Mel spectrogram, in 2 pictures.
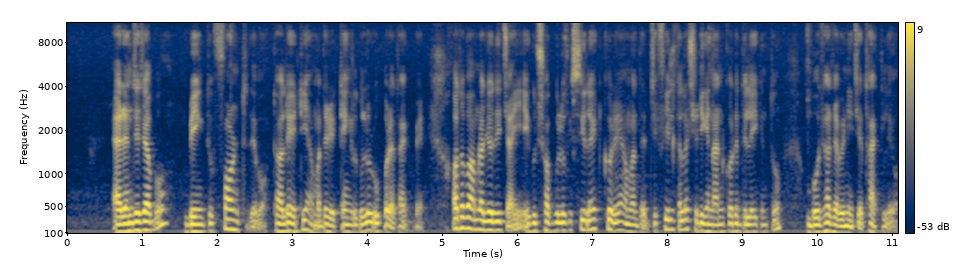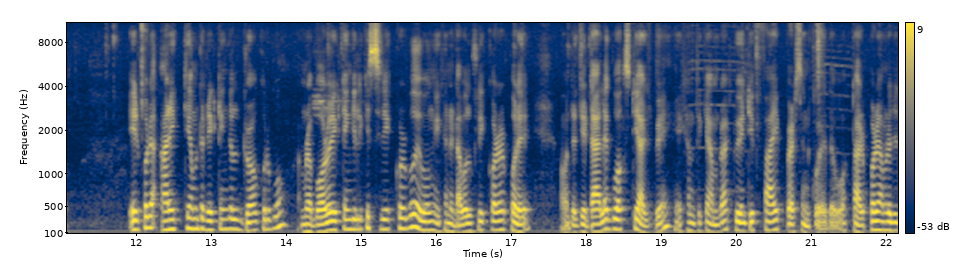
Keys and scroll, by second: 20.6 KP_5, 21.3 5.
